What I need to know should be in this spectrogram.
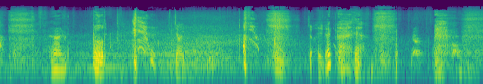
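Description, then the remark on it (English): A few sharp sneezes from a person walking past burst out amid snorts and throat noises, with bits of voice and shuffling movement in between. “Me walking past and me sneezing, but there you go.”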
